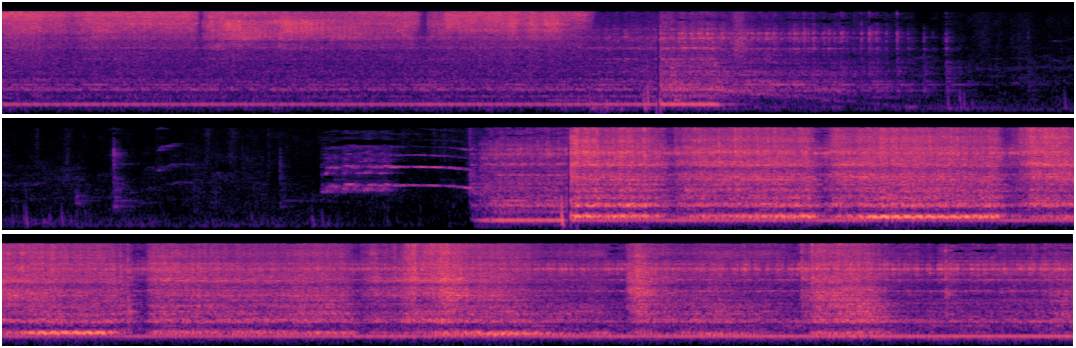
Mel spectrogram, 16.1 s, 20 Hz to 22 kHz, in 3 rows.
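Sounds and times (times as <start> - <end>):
wood lathe motor humming: 0.0 - 4.5, 7.7 - 16.0
chisel scraping spinning wood: 7.7 - 16.0.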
